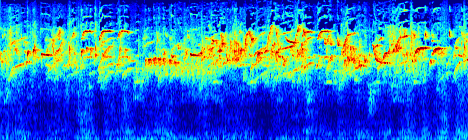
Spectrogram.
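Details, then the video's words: Major goldfinch singing a continuous, fast twittering song of high chirps, trills and short buzzy notes, steady and loud throughout, with no pauses and no other clear sounds. "Stieglitz Major -Goldfinch طائر الحسون الرائد"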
